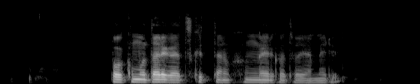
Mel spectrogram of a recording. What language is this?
Japanese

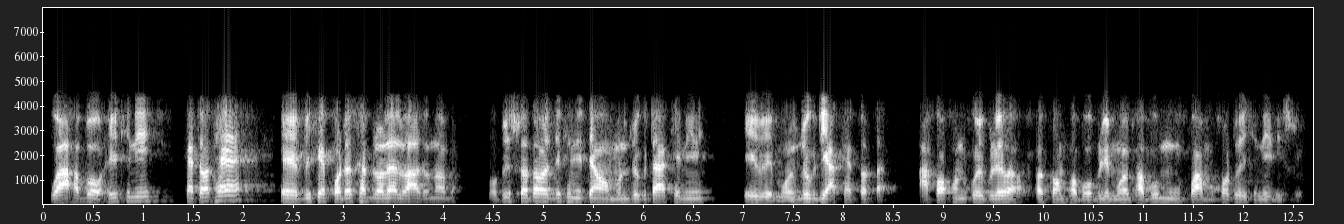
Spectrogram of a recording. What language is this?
Assamese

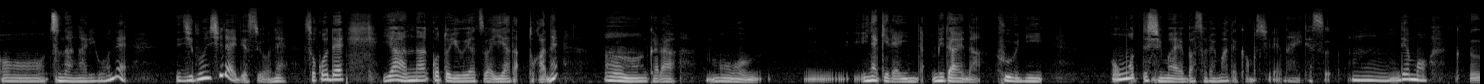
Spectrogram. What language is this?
Japanese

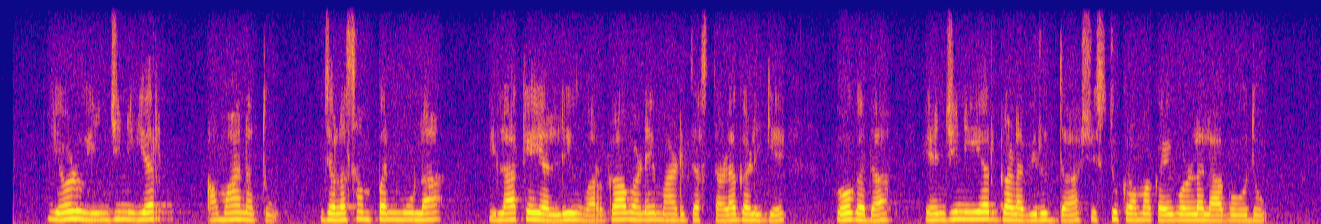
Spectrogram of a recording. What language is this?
Kannada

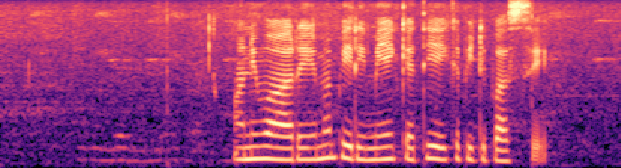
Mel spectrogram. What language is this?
Sinhala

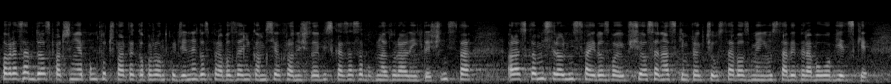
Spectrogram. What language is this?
Polish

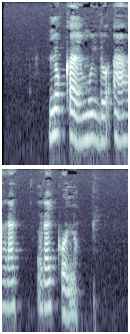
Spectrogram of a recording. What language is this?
Nüpode Huitoto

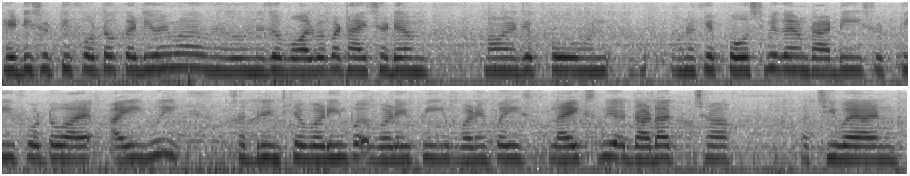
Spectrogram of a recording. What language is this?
Sindhi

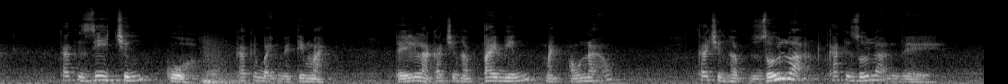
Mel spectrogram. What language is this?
Vietnamese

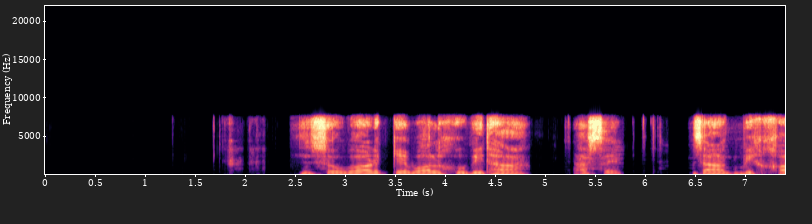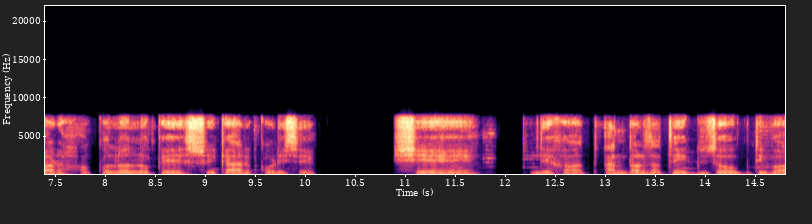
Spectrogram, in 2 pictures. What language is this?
Assamese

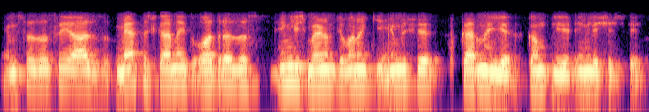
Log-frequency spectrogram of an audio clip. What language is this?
Kashmiri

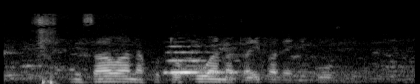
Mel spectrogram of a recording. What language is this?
Swahili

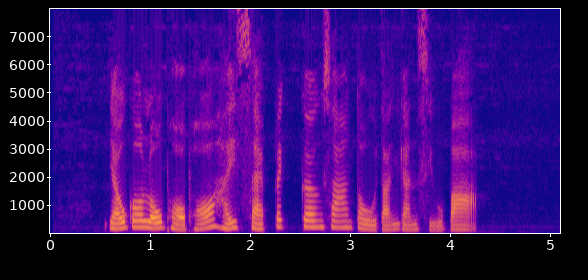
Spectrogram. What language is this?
Cantonese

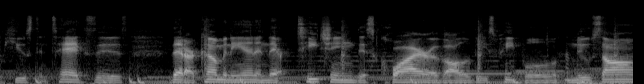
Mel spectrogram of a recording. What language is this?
English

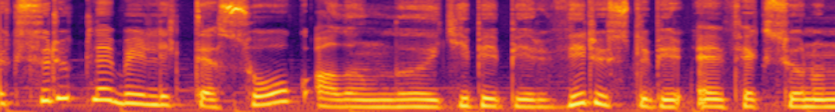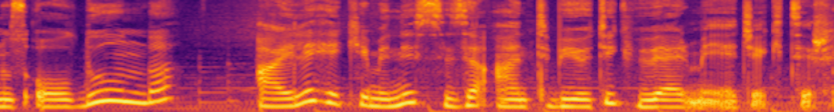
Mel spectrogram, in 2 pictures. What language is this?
Turkish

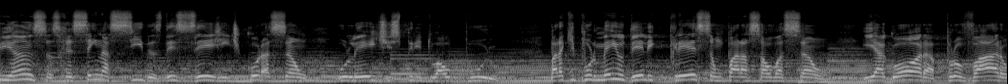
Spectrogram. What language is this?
Portuguese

